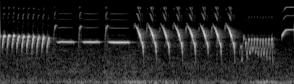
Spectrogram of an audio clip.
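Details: Lure song of a canary meant to get other canaries singing: a quick buzzy trill, three flat whistled notes, then a series of high descending sweeps about ten a second, ending in a scratchy phrase.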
